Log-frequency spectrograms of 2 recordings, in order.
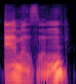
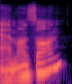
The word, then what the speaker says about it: Amazon: Fun fact, do you know that Amazon is pronounced differently between British and American English? I only noticed about a year or two ago. In the UK they will say Amazon and in United States there's a Amazon and if they have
